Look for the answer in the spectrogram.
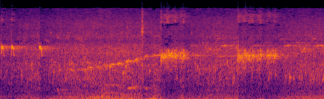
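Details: White-rumped shama chicks, described as always hungry, calling while a parent feeds them: thin drawn-out notes slowly rising to a steady high whine, with brief sharp high chips and a constant rural background hiss.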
